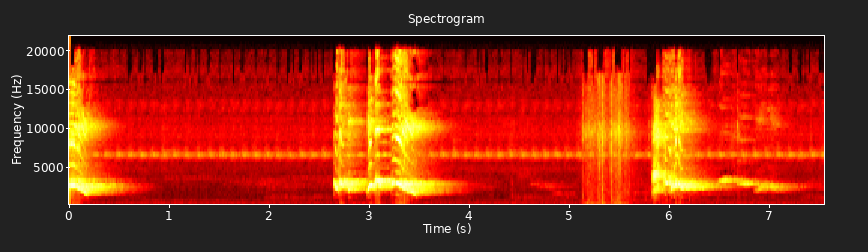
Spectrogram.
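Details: Sooty-headed bulbul in the morning, recorded to prompt other bulbuls to sing: scattered whistled phrases with falling slurs between long pauses, plus a brief rustling flutter in the middle.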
